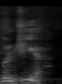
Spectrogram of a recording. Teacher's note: Mais le D devient un G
